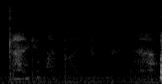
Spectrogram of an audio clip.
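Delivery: whispered, slow, half-heard mumble; mumbled whisper. Retold or imitated. Retelling a Thanos line, slow whisper. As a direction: murmur it under your breath.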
